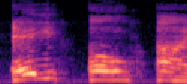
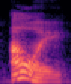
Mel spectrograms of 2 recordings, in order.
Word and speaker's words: Aoi: It's A-O-I. It's Aoi, I think is how you are supposed to say it.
